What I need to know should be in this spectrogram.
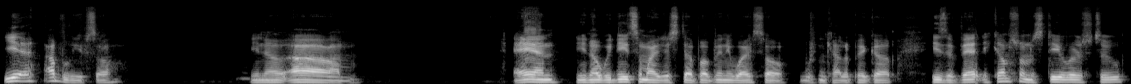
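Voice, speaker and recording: A man co-hosts a casual sports podcast in a deep voice, recorded dry with no room sound. He talks in a relaxed, hedging way, filling his points with "you know" and "um.". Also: moderate pace, long pauses, no room sound. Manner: relaxed, hedging talk with frequent "you know what I'm saying". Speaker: podcast co-host.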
